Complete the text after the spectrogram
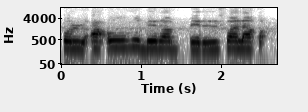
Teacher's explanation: You're supposed to make a jerking sound on qaf, falaq. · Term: qalqala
